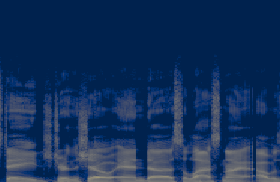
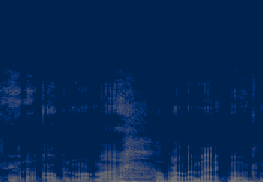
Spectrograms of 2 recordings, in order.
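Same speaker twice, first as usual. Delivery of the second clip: muttered aside; 10 dB quieter, faster than usual. Real, not acted.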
